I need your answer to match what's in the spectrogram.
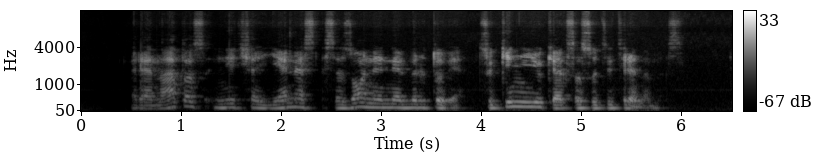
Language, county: Lithuanian, Šiauliai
